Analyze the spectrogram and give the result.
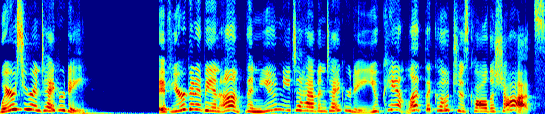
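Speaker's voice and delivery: put-on screeching, pitched way up, high-pitched screaming. A parent retells what she kept shouting at the umpire: retelling her own screaming. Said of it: "I kept screaming at the ump".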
